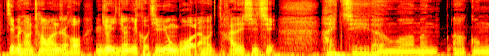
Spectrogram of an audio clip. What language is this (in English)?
Chinese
